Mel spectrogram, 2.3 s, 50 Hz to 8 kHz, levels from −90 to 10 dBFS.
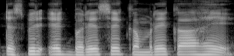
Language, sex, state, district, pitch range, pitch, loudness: Hindi, male, Assam, Kamrup Metropolitan, 145-155 Hz, 150 Hz, -15 LUFS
